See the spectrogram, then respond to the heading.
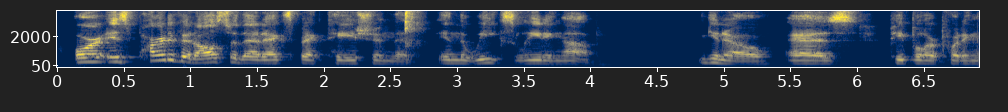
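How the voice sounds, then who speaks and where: At a moderate pace, a man with an Upper Midwest accent speaks at medium pitch. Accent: Upper Midwest (Minnesota). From Minnesota. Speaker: climatologist. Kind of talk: interview about weather. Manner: animated.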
